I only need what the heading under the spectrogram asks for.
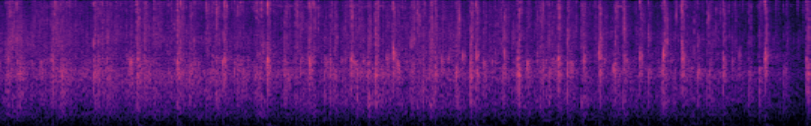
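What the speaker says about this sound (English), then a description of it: "Please give them a round of applause." An audience at a college address claps steadily in a round of applause, fairly distant and moderately quiet throughout.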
